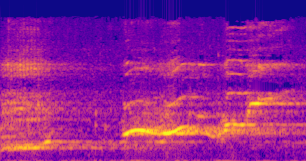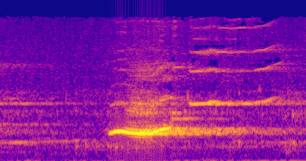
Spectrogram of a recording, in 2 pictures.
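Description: Long, tonal whale moans that glide upward and waver, with bright overtones ringing above them.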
